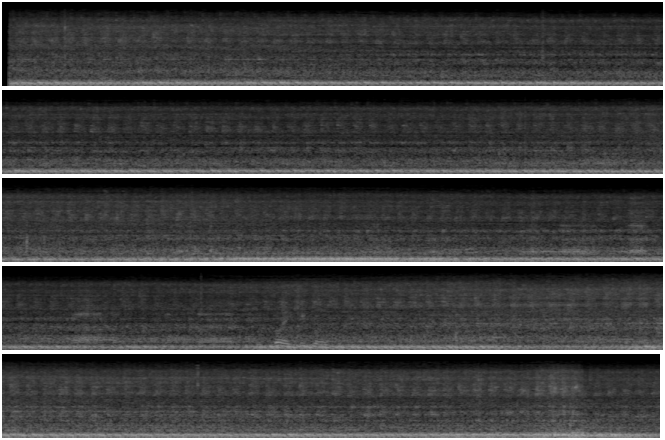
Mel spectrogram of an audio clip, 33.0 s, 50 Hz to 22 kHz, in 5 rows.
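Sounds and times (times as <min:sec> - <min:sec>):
car engine: 0:00.0 - 0:33.0
road noise: 0:00.0 - 0:33.0
low groan from car differential: 0:02.2 - 0:25.2.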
